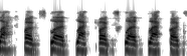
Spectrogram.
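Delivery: energetic, loud, punchy tongue-twister-style drill. Leading a tongue-twister warm-up, repeating it three times: very fast. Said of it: "Three times real fast".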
